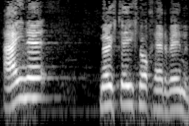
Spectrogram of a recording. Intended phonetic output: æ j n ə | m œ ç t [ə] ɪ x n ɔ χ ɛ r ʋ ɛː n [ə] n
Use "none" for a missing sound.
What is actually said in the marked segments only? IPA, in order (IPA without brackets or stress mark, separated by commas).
ə, ə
